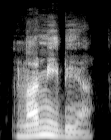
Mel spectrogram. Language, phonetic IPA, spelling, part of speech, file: Russian, [nɐˈmʲibʲɪjə], Намибия, proper noun, Ru-Намибия.ogg
- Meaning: Namibia (a country in Southern Africa)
